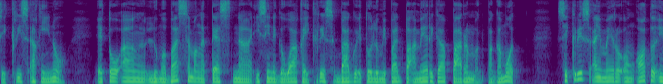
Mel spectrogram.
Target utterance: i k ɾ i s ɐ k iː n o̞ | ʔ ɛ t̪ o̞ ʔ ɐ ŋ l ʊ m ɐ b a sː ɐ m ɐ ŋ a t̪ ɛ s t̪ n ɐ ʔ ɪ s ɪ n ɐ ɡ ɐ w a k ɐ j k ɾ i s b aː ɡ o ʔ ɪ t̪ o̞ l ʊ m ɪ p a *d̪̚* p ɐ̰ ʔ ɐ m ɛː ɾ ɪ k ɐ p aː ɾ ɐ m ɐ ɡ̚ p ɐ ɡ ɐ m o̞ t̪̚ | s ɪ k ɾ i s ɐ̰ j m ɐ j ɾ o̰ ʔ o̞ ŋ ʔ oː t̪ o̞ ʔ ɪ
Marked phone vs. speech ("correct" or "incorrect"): correct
